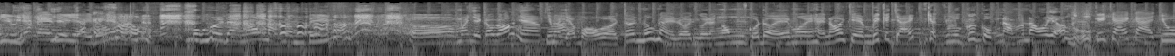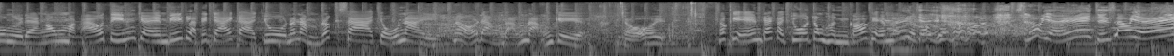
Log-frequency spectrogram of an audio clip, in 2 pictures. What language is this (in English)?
Vietnamese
